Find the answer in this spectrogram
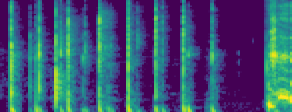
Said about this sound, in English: Golf claps. Golf claps.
